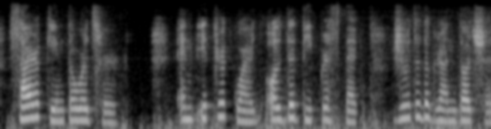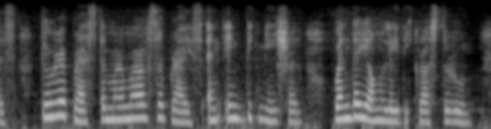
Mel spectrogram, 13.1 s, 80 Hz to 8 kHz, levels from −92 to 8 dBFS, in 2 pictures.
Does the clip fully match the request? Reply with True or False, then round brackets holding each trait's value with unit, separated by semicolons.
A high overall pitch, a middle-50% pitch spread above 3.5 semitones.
True (225 Hz; 4.0 semitones)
